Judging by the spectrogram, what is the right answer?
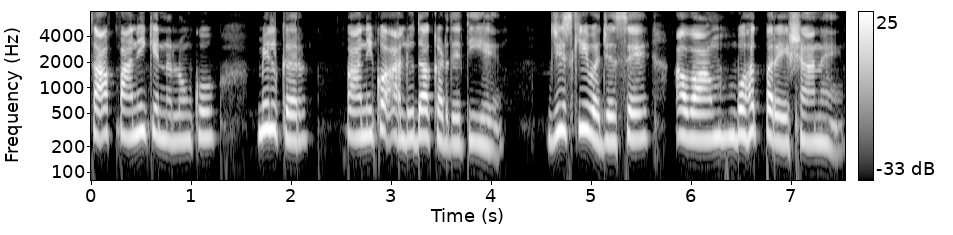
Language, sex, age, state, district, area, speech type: Urdu, female, 30-45, Telangana, Hyderabad, urban, spontaneous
